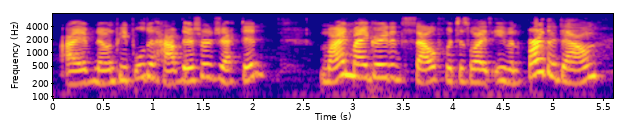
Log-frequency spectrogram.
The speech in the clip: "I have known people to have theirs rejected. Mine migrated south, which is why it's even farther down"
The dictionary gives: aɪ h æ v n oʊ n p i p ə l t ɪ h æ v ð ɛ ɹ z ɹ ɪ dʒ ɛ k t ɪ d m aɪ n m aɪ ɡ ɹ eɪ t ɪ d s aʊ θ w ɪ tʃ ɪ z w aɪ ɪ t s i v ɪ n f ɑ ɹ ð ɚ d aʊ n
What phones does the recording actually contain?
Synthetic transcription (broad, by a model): aɪ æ v n oʊ n p i p l t ɪ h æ v ð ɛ ɹ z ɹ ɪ dʒ ɛ k t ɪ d m aɪ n m aɪ ɡ ɹ eɪ t ɪ d s aʊ θ w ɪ tʃ ɪ z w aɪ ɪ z i v ɪ n f ɑ ɹ ð ɚ d aʊ n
